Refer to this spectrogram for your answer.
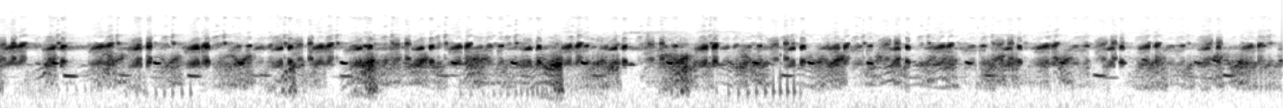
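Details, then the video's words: Many frogs croaking together in a steady, dense chorus: rattling pulsed calls overlap without pause, with a few short clear notes scattered through. "FROGS CROAKING"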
